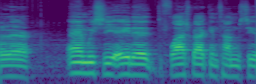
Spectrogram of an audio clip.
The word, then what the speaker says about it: Ada: chickmoore has either uh I've been pronouncing eat it wrong the whole time it's Ada according to the anime Ada to confirm if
